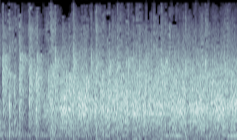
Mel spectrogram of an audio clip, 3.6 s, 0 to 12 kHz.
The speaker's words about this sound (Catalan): Hora 22, un aplaudiment. Som-hi, oh!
